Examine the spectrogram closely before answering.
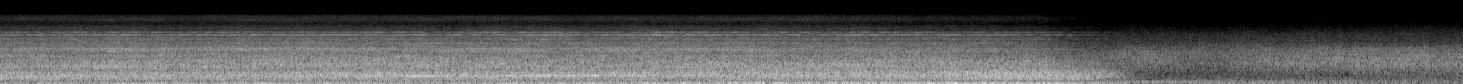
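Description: Jet airliner's engines running loud, a dense roar with steady high whining tones. About eleven seconds in, the jet noise cuts off abruptly, leaving a much quieter low rumble.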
